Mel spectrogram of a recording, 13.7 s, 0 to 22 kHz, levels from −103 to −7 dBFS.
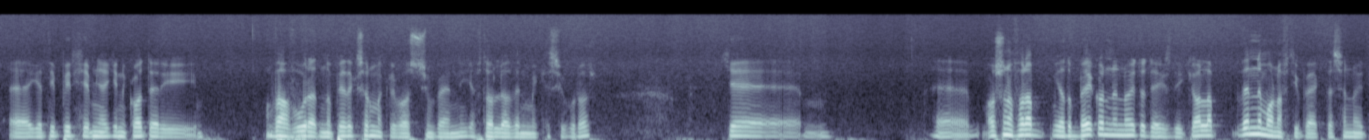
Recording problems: hiss; noticeable; throughout; 20 dB below the speech

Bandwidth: 14 kHz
